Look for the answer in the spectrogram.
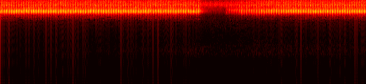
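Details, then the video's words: Grasshoppers with no music: a steady, very high-pitched pulsing trill, about four pulses per second, that drops away briefly near the middle and then resumes at full strength. "Grass Hopper Sounds"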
